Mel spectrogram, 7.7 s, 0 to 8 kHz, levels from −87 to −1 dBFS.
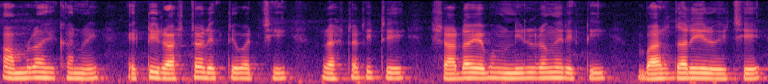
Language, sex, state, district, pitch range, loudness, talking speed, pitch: Bengali, male, West Bengal, North 24 Parganas, 140-150 Hz, -16 LUFS, 115 wpm, 145 Hz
